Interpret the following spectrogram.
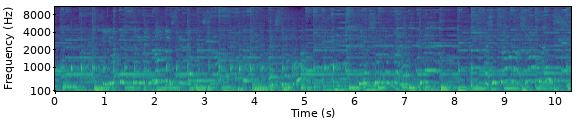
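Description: Live band playing a Peruvian huayno through the PA, with electric bass and a steady beat. A quick run of repeated melodic notes sounds over it in the first few seconds.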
